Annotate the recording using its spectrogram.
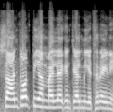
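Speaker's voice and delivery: put-on voice with Greek accent. Quoting what his mother used to tell him, in her Greek accent. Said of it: "with her Greek accent".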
